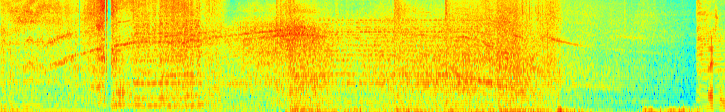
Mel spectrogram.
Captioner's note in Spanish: Turbine noise + Music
